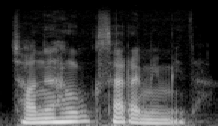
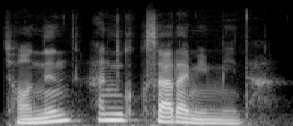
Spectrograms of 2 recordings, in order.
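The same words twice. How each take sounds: First: Rattled off at native speed; fast natural Korean. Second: Fast. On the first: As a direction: fire it off quickly, no pauses. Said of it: "It's gonna be very faster". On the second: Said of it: "One more time". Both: Shown as a demonstration.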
